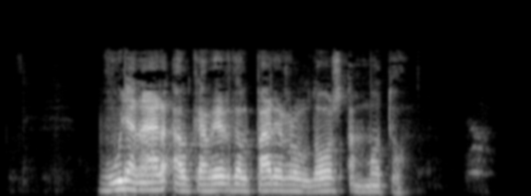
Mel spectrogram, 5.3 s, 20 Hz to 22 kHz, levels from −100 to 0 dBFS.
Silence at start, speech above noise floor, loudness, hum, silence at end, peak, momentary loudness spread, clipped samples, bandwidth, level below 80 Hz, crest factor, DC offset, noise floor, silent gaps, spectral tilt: 1 s; 60 dB; -21 LUFS; none; 1.3 s; -4 dBFS; 16 LU; under 0.1%; 7.8 kHz; -66 dBFS; 20 dB; under 0.1%; -82 dBFS; none; -6 dB/octave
